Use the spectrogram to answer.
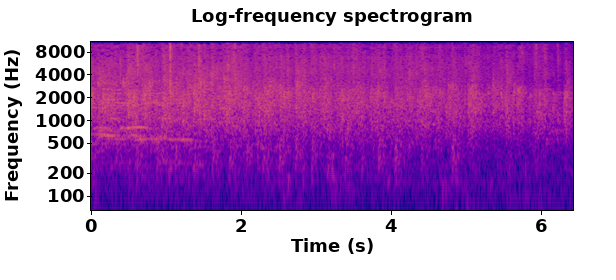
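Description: Audience applause welcoming a performer onto a stage, a dense, steady wash of many hands clapping that holds evenly from start to finish and tails off only slightly at the very end.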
